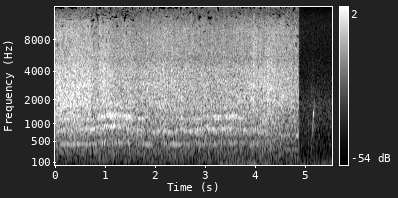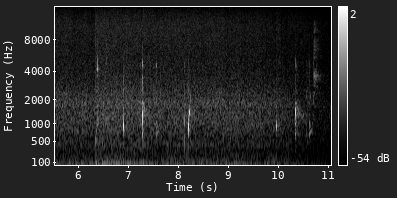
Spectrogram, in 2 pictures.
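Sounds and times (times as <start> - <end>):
loud steady rushing noise: 0.0 - 9.9
faint low hum: 2.4 - 11.0.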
